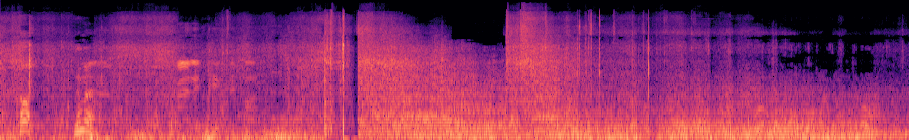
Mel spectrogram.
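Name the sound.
Malian army artillery firing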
